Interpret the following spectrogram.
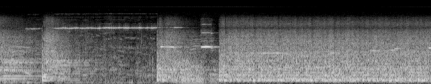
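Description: A small street band playing: two marching drums beating while a fife plays high, piercing notes over them.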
